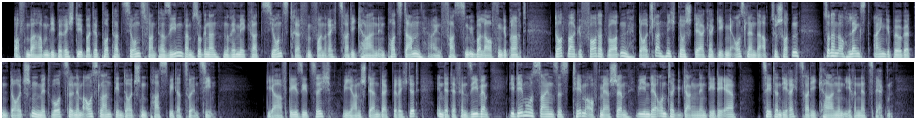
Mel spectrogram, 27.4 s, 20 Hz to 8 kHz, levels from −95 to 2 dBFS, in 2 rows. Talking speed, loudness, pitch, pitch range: 155 wpm, -19 LUFS, 110 Hz, 100-120 Hz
